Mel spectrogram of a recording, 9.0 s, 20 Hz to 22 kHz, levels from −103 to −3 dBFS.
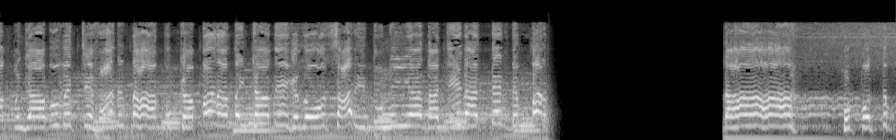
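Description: At 5.41 s there is a short concealed packet loss: about 10 ms of audio failed to reach the decoder in time, and the receiver patched the gap by extending the preceding sound before crossfading back into the real signal. It is audible only as a tiny smear or wobble, band-limited by the call codec's roughly 12 kHz ceiling.

Moments later, from 5.49 s to 7.25 s, the audio stops for about 1.75 s, most likely a long network dropout. The receiver first continues the last sound as a short buzz or hiss that dies away within about a tenth of a second, after which roughly 1.65 s of silence follows. When the signal resumes at 7.25 s, the audio from that stretch is simply missing.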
